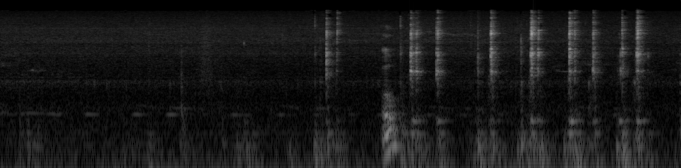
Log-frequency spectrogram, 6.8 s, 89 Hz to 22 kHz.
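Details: Mamod TE1a toy steam traction engine on a rolling road, warming through on low pressure with the valve opened slightly: sharp metallic clicks at about two to three per second over a light hiss. Loud ticking while running, cause not evident.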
